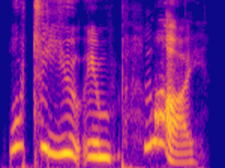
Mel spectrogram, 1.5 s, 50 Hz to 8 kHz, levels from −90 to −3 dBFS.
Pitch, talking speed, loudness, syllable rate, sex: 285 Hz, 160 wpm, -18 LUFS, 3.8 syllables/s, female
